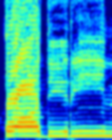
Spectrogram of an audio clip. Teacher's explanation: کلمت قادرین میں حرف القاف کا حکم ہے تفخیم، ہمیں یہ حرف کو بھاری آواز میں ادا کرنا ہے، جو کہ اس پہ کھڑا زبر ہے تو یہاں مد الف ہوا، تو ہم قاف کو اور مد الف کو دونوں کو بھاری آواز میں ادا کریں گے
